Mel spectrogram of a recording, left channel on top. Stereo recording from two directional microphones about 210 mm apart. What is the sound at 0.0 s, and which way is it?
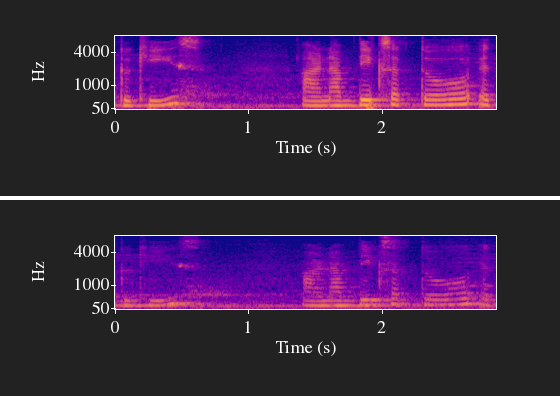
A woman's voice, 40° left (ahead or behind).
